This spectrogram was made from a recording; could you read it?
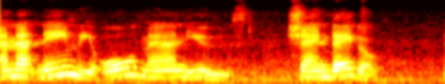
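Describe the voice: Ordinary pitch variation in plain reading aloud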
